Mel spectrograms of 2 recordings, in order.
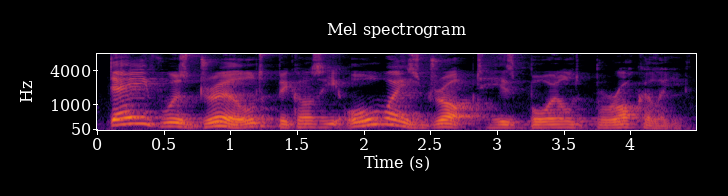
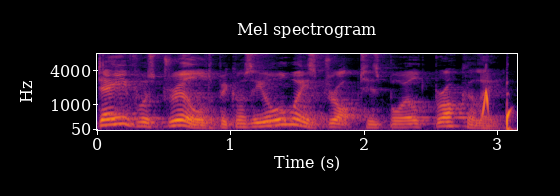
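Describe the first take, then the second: First: The sentence is spoken at a moderate pace. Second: The sentence is spoken quickly at full speed. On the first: "I'll say it a little bit faster" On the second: "I'll say it at full speed"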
